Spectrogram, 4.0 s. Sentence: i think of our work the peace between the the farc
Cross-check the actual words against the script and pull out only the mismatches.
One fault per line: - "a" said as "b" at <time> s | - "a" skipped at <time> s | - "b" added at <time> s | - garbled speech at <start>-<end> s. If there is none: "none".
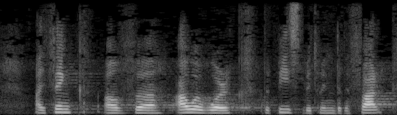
none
